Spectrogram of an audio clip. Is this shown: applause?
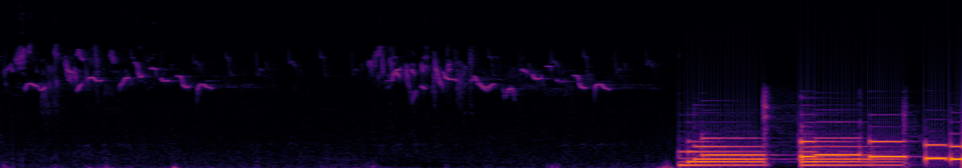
no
